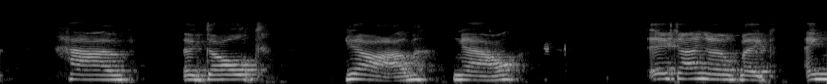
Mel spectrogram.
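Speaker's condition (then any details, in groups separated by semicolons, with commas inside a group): Cerebral palsy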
